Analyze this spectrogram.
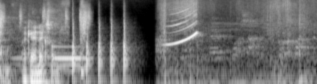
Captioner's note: door knocking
